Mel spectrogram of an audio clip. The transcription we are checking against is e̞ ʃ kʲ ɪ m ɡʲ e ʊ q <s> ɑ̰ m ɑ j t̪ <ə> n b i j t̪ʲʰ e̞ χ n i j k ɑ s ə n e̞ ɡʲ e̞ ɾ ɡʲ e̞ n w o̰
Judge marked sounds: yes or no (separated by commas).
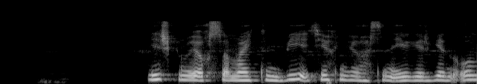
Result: yes, yes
